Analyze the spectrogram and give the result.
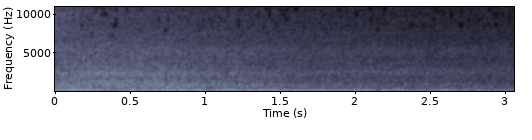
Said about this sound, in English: let me rev it up a little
